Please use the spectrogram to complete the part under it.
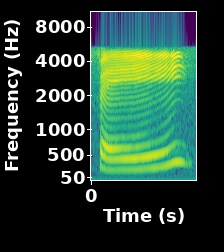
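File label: "fei2", Cantonese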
